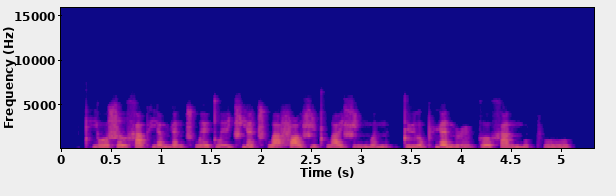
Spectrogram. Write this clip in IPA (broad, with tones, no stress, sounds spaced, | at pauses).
t̪ʰ j o˧˥ ʊ̯ s ɹ̩˥ x ä˧˥ pʰ j ɛ̰˨˩ m ɥ ɛ˥˩ n t͡sʰ w ḛ˨˩ ɪ̯ t̪ w e˧˥ ɪ̯ t͡ɕʰ j ɛ˥ t͡sʰ w ä˧˥ f ɑ̰˨˩ ʊ̯ ɕ i˥˩ t̪ʰ w a̰˨˩ ɪ̯ ɕ i˥˩ ŋ m ə˧˥ n | t̪ y˧˥ l u˧ pʰ ɥ ɛ˥˩ n ɻ ɻ̩˧˥ k ɤ̰˨˩ x a˥˩ n m u˧˥ pʰ ṵ˨˩˦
